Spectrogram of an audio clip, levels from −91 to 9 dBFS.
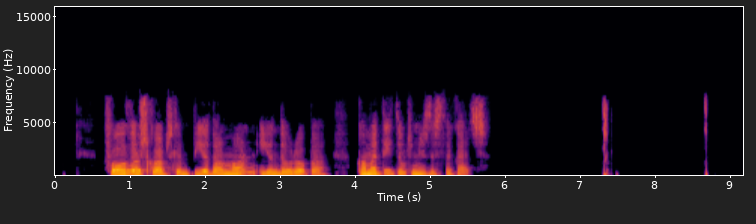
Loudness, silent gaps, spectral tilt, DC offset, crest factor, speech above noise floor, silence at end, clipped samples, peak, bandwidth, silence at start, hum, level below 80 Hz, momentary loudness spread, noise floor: -17 LUFS; 3.92-4.01 s, 5.81-7.27 s, 7.51-8.63 s; -6.5 dB/octave; under 0.1%; 18 dB; over 74 dB; 0.5 s; under 0.1%; -2 dBFS; 7.8 kHz; 0.65 s; none; -64 dBFS; 19 LU; under -90 dBFS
